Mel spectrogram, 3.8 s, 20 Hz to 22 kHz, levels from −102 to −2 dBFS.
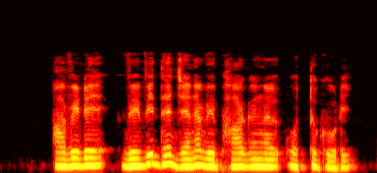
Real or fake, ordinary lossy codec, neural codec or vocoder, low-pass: fake; none; codec, 16 kHz, 4 kbps, FreqCodec, larger model; 7.2 kHz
